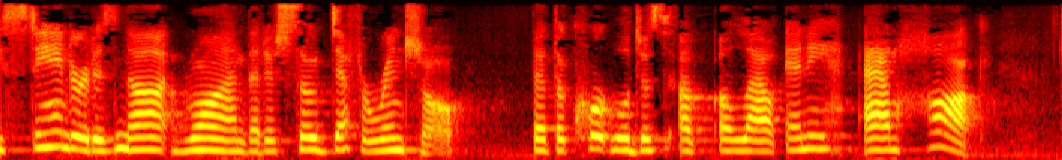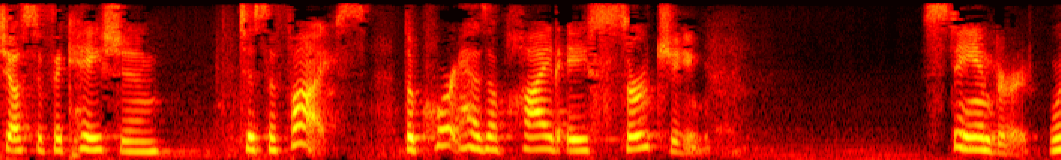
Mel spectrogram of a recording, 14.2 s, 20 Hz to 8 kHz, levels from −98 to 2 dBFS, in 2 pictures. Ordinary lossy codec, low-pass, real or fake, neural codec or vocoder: MP3, 32 kbps; 7.2 kHz; fake; codec, 16 kHz, 1 kbps, X-Codec, HuBERT features, trained on balanced general audio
